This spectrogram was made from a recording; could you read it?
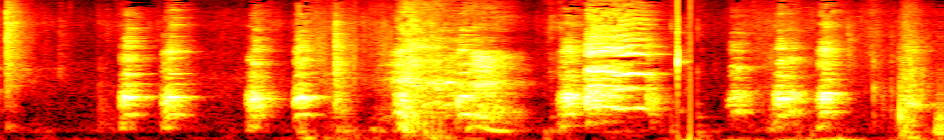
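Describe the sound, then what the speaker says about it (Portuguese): A grey hen clucking in a series of close, loud, choppy bursts with short pauses between, inside an abandoned house. "olha a cor da galinha, bem cinza"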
